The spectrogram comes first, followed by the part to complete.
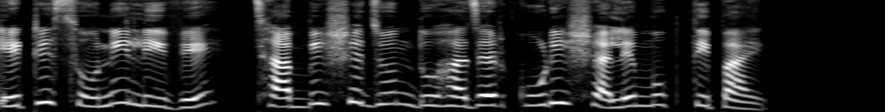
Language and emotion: Bengali, neutral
